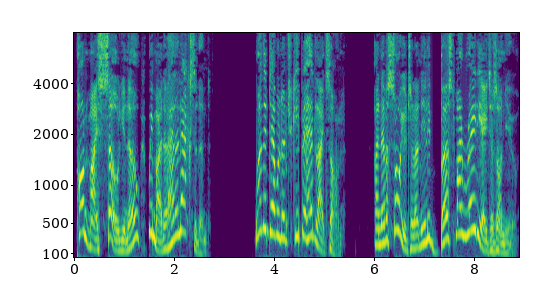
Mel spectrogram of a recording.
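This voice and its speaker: A man's voice: very high voice, huge pitch swings, normal speed, a bit bright, dry recording, clean studio sound, voice pushed up, full character voice. A man doing a flustered posh young motorist. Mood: aggrieved. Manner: blustering, upper-class exclamations. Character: indignant young English gentleman motorist, flustered.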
